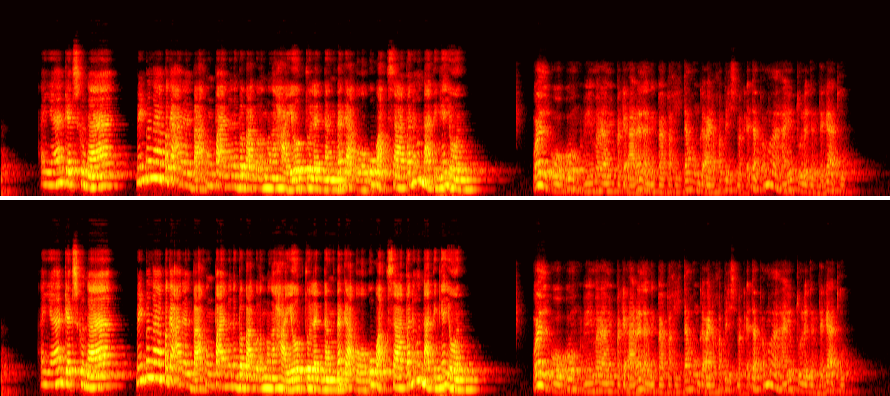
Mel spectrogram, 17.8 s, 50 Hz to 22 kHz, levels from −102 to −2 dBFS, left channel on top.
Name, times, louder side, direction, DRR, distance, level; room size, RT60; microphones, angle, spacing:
voice 1, 0.8-2.2 2.7-9.3, right 2 dB, 85° right, 3 dB, 0.5 m, -28 dB
voice 2, 10.7-16.9, right 1 dB, 20° right, -2 dB, 0.4 m, -39 dB
3.1 x 2.3 x 2.2 m, 0.92 s
head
